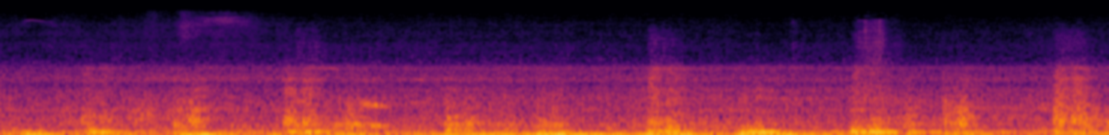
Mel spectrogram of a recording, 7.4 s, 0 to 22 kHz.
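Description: Sunrise Izumo sleeper train (285 series electric multiple unit) heard from inside the carriage while running: a steady low rumble broken by irregular knocks as the wheels pass over track joints.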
